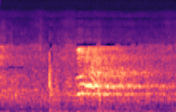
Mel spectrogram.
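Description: Taekwondo bout sounds: a single sharp thud about half a second in, then a short held shout about a second in.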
